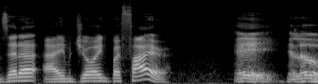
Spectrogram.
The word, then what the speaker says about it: Fáyer: more better known as fire uh which actually comes from fire fire but it's just a way of spelling it weird because that's how people pronounce it over here in Mexico uh and yeah as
